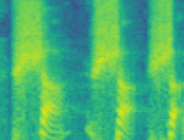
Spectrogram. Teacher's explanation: और तालव्य श जो है ना ऊपर जीभ जो है ना तालु में जाकर सटेगा तब उसका उच्चारण निकलता है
